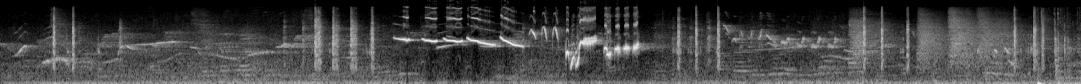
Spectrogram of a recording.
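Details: White-rumped shama, being stimulated to sing with tail flicking. Scattered sharp clicks give way to a bright, high run of rapid whistled notes and a few swooping phrases mid-clip. Faint background rumble.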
